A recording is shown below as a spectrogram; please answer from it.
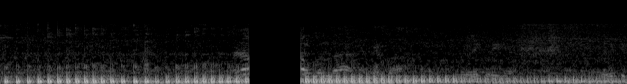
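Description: An engine running at idle nearby, a steady rapid pulsing low note. The sound cuts out completely for about half a second midway, then carries on and eases off slightly toward the end.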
